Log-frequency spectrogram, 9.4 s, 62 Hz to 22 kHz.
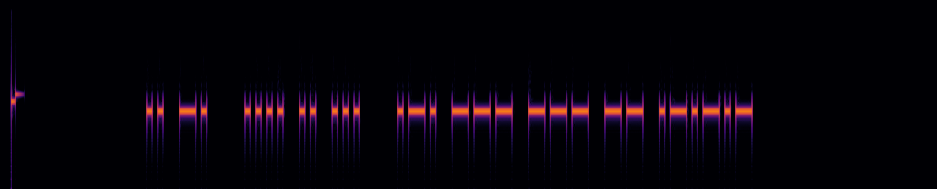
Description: Morse code, heard as a keyed tone, about 21 wpm, 700 Hz. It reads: IN HIS ROOM.
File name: practice / 22wpm / Sentences with 2-Word Phrases - 22wpm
